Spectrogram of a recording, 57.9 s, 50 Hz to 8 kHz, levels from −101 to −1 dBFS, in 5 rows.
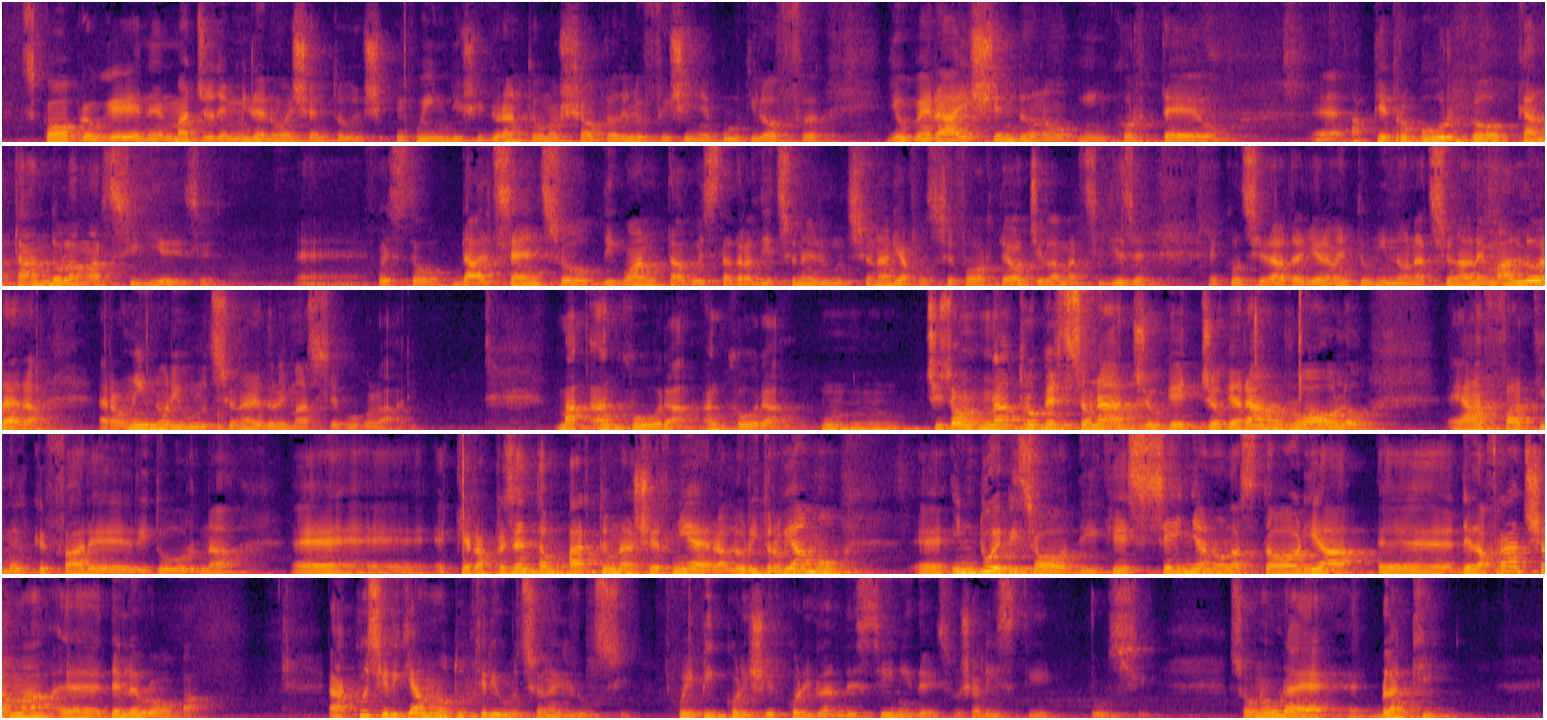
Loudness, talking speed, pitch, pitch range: -26 LUFS, 120 wpm, 140 Hz, 125-160 Hz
